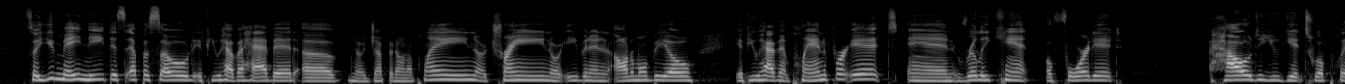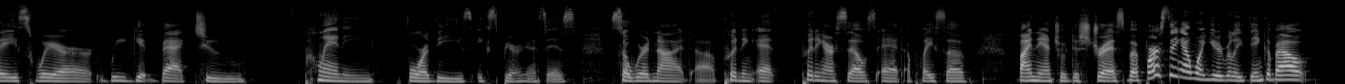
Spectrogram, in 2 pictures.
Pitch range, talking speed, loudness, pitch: 155-200 Hz, 170 wpm, -29 LUFS, 175 Hz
